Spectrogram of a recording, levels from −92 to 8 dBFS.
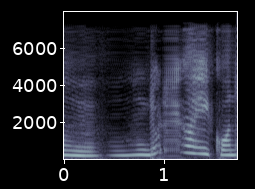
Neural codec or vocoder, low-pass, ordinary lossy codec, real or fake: codec, 16 kHz, about 1 kbps, DyCAST, with the encoder's durations; 7.2 kHz; none; fake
